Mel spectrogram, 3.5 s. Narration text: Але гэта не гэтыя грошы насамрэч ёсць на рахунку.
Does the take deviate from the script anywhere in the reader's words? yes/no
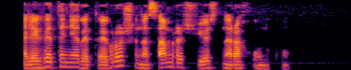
no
